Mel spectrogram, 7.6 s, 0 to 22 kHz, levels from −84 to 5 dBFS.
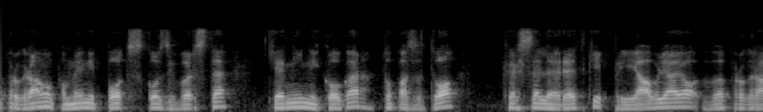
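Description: A speech recording with heavy Opus compression damage from start to finish. The sound is muffled and hoarse. Nothing is present above 8.6 kHz, so the top of the spectrum is simply missing. This narrowed, wideband-limited sound points to the encoder's speech mode, SILK, rather than its music mode. It is likely a very low bitrate, which fits roughly 12 kbps. Fine detail is thinned out.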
